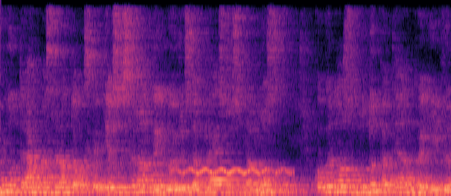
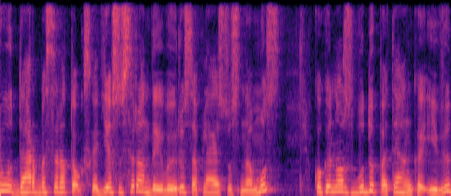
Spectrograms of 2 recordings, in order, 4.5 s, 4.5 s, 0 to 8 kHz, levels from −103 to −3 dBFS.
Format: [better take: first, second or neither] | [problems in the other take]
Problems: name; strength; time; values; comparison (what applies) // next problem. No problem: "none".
second | background sound (Musical instrument); 9 dB below the speech // room echo; dies away in 1.1 s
